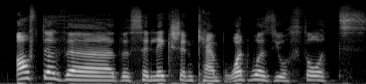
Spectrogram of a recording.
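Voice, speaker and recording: In a very clean recording with a silent background, a woman speaks with a South African accent. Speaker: podcast host. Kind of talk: interview. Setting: studio.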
